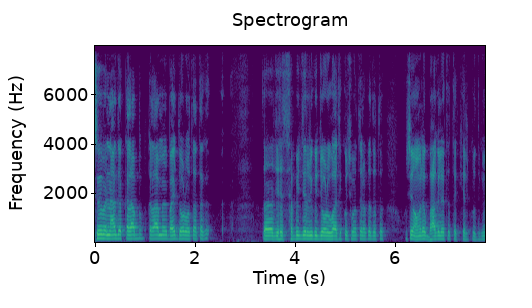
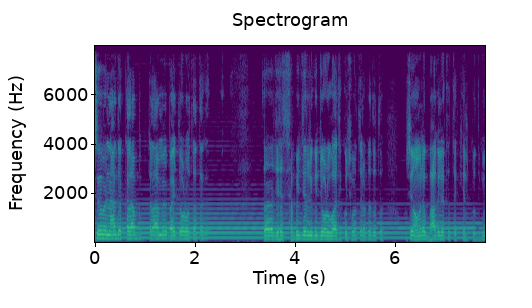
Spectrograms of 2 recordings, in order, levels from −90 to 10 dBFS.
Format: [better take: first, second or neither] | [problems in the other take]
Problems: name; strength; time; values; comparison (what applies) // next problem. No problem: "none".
first | background sound (Wind instrument, woodwind instrument); 8 dB below the speech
